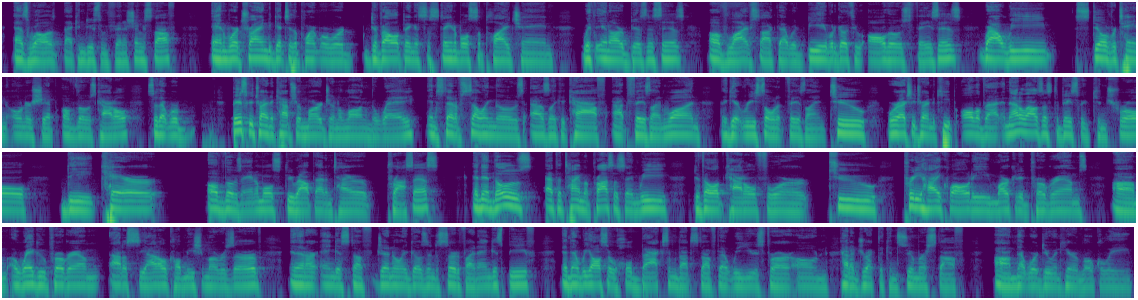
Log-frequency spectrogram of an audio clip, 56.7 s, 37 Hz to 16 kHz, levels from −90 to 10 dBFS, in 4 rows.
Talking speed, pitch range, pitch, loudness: 175 wpm, 105-125 Hz, 115 Hz, -27 LUFS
